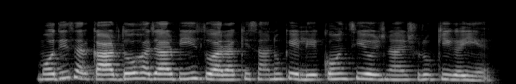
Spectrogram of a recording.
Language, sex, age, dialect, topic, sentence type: Hindi, female, 18-24, Hindustani Malvi Khadi Boli, agriculture, question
